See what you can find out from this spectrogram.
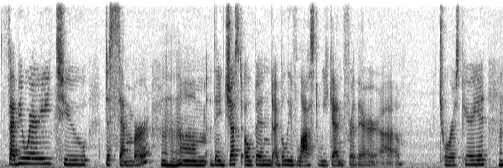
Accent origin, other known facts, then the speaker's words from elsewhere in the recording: Ogden, Quebec, Canada; now in Lennoxville, Canada; I grew up near Stanston in Ogden, and I've lived in Lennoxville for the past 5 years.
